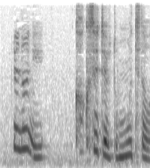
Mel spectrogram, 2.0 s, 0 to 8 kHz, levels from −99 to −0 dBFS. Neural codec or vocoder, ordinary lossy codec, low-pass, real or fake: none; none; 7.2 kHz; real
